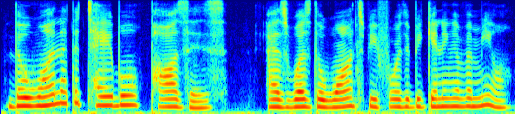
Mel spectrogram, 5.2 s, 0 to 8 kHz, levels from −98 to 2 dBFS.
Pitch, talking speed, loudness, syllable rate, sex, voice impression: 210 Hz, 185 wpm, -17 LUFS, 5.0 syllables/s, female, feminine, adult-like, soft, slightly muffled, slightly raspy, refreshing, friendly, slightly sweet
